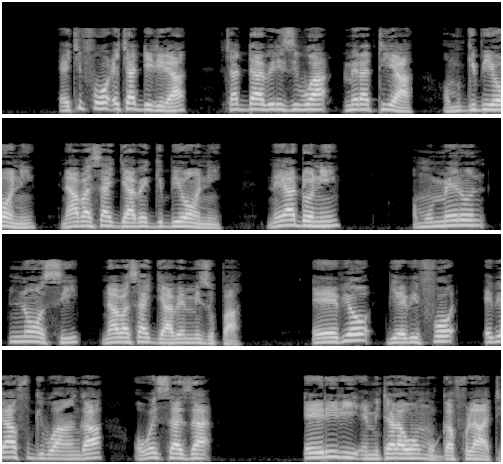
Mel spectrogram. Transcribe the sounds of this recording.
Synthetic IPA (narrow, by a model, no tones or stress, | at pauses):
e̞cifo̞e̞cadːiɾiɾa | cadːaβiɾiziβwa | me̞ɾatija | omuɡibio̞ni | naːβasaɟːaːβe̞ɡibio̞ni | ne̞jado̞ni | o̞mume̞ɾo̞ | no̞si | naːβasaɟːaːβe̞mːizupa̰ | eβjo̞βje̞ːβifo̞ | e̞βjaːfuɡiβwaːŋɡa | owe̞sːaza | e̞ɾiɾie̞mitalawo̞muɡːafulaːti̥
